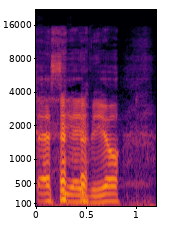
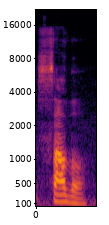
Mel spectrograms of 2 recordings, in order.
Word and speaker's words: Szabo: the US and always had trouble with that scabo Mr Sabo zazo Sab everything whatever yeah it's an ass Sabo and we've been talking about a a ongoing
